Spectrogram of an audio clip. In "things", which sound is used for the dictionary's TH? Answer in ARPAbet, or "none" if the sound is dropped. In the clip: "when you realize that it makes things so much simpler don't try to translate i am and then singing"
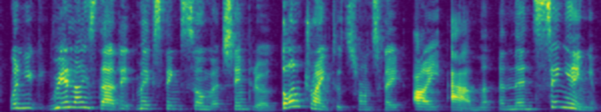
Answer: TH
